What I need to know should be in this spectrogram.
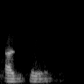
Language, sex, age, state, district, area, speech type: Urdu, male, 18-30, Bihar, Darbhanga, urban, conversation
